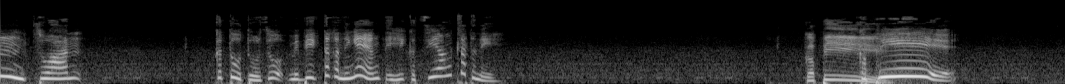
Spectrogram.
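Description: An elderly woman talks and laughs warmly close by.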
